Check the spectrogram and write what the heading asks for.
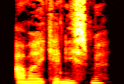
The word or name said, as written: amerikanisme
